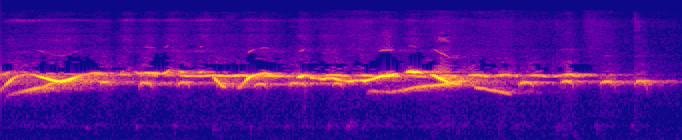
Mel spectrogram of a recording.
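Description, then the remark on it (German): A continuous, warbling whistle imitating birds chirping cheerfully on a windowsill in the morning sun, trilling and sliding up and down in a bright mid-high pitch at steady volume for several seconds, with no talking. “Als er am nächsten Tag erwacht, scheint die Sonne durch sein Fenster und die Vögel zwitschern fröhlich am Fensterbrett.”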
